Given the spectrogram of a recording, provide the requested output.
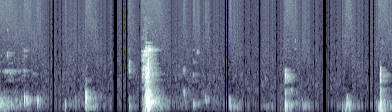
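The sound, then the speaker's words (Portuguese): Quiet sipping and swallowing sounds of a person drinking water, with small wet clicks and gulps scattered over a few seconds, one fuller gulp standing out near the middle, no talking. “Bebi água intencionalmente para te deixar no suspense.”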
